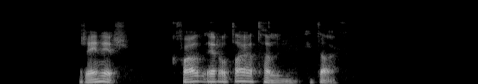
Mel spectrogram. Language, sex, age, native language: Icelandic, male, 30-39, Icelandic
